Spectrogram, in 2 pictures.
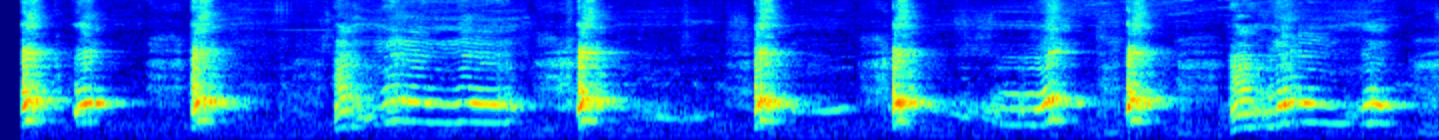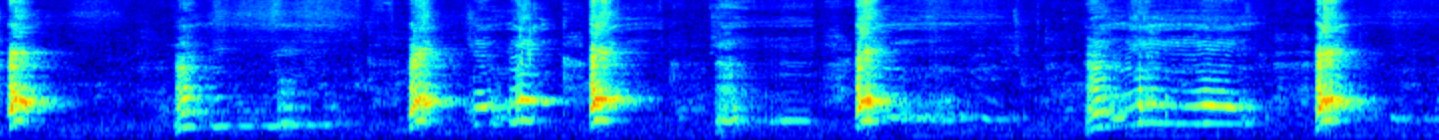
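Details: French Bulldog, a rescued dog left for dead, giving a long series of short, nasal, yelping and whining vocalizations in quick bursts, some with wavering, moaning tones, repeated roughly every half second to second.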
